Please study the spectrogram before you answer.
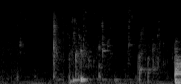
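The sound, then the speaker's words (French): A quiet sip of water, with a few soft liquid slurps and gulps and a sharper click at the end. “Et je prends une drink d'eau.”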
